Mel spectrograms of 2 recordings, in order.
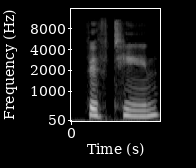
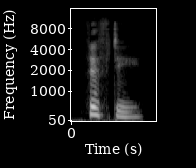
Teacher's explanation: When English speakers say 15, the stress falls on the second part 15, while in 50, the stress falls on the first part 50. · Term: stress patterns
